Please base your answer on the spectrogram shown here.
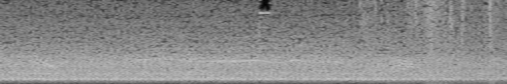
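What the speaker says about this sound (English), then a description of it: "This crowd trying to make life miserable for this offense." A football stadium crowd roars against the opposing offense, a dense, unbroken wall of noise that stays loud and even throughout.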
